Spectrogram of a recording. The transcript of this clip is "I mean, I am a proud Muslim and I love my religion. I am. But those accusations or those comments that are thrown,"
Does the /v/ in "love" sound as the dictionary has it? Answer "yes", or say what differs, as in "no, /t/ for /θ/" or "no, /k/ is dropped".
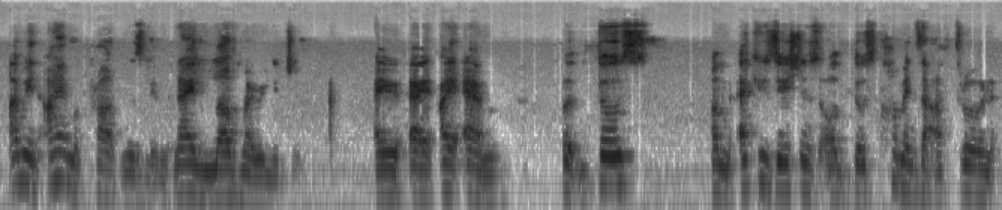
yes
